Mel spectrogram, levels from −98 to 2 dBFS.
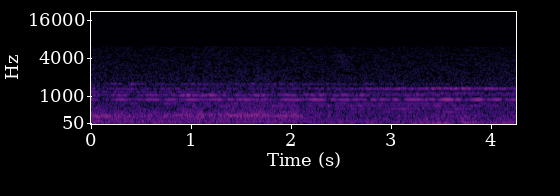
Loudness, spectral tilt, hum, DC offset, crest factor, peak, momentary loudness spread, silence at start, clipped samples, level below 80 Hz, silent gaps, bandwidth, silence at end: -64 LUFS; -4.5 dB/octave; none; under 0.1%; 14 dB; -50 dBFS; 3 LU; 0 s; under 0.1%; -74 dBFS; none; 6.4 kHz; 0 s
